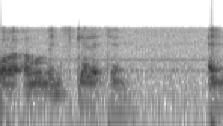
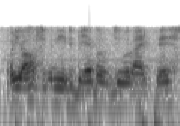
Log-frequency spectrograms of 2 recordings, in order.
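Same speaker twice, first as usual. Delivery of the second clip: ordinary delivery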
